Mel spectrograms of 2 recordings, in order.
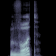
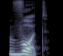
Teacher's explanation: What happens to voiced consonants at the end of a word? They fall asleep and turn into their voiceless partners. So, the letter D at the end of a word should turn into T.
